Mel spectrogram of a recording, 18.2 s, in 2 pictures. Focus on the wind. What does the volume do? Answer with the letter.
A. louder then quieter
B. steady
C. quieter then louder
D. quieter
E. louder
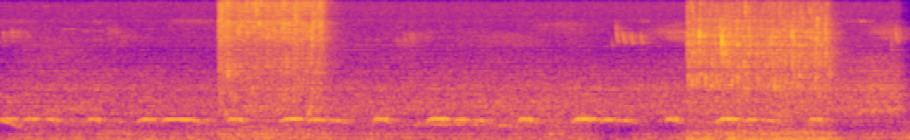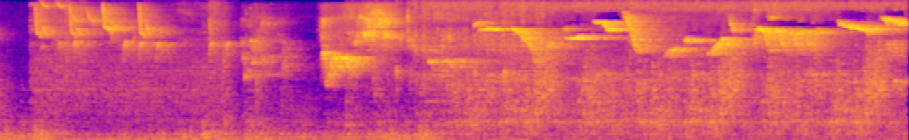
B.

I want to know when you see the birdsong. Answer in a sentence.
You can hear the birdsong from 0.0 to 18.1 s.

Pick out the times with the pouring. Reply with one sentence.
The pouring can be heard from 2.2 to 3.3 s, from 6.9 to 8.4 s and from 12.6 to 14.6 s.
